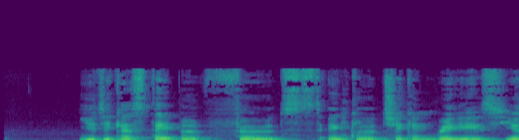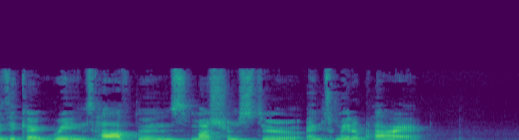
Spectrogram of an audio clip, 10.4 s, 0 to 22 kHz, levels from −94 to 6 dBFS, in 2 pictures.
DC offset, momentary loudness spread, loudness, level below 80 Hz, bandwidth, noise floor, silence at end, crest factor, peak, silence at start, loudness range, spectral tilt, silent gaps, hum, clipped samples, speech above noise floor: under 0.1%; 9 LU; -28 LUFS; -60 dBFS; 11.5 kHz; -73 dBFS; 1 s; 22 dB; -8 dBFS; 0.8 s; 3 LU; -5 dB/octave; none; none; under 0.1%; 45 dB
